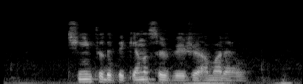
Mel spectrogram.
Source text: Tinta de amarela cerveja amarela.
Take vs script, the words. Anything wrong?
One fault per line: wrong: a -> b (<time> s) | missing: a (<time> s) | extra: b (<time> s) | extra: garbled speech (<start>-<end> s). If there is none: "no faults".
wrong: amarela -> pequena (1.1 s)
